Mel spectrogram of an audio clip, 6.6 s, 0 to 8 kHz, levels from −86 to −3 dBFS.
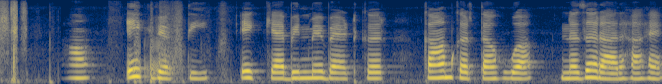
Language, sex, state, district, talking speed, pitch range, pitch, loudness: Hindi, female, Chandigarh, Chandigarh, 125 wpm, 210-230 Hz, 215 Hz, -17 LUFS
